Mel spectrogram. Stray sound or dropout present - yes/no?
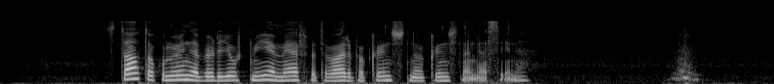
yes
